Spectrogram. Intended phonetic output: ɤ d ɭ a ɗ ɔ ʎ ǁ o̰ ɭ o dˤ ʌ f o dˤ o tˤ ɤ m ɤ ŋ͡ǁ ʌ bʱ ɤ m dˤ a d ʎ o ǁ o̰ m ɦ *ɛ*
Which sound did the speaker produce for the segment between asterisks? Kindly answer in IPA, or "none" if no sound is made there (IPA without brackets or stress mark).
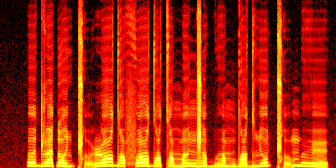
ʏ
